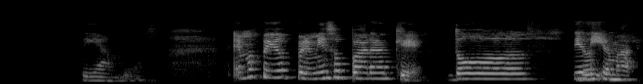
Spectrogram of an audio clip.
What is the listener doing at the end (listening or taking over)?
taking over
